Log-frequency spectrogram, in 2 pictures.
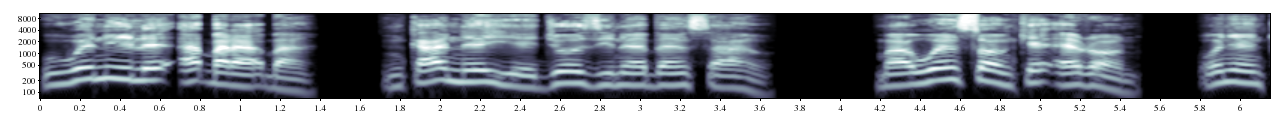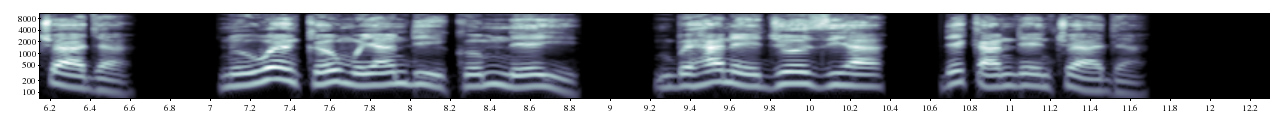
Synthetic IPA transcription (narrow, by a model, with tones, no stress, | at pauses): u˨we˦niː˦le˦ʔa˦k͡pa˨ɾa˨k͡pa̰˨ | ŋ̩˨ka˦ne˦ji˨e˨d͡ʒo˦zi˦ne˦be˦n̩˦sa˦a˦ɦʊ̰˨ | ma˨u˨we˦n̩˦sɔ˦ŋ̩˨ke˦e˦ɾɔ˨n̩˨ | o˦ɲe˦n̩˦t͡ʃʊ˦a˨d͡ʒa̰˨ | nu˨we˦ŋ̩˨ke˦ʊ˦mʊ˨ja˦n̩˦di˦i˨ko˦m̩˦ne˦jḭ˨ | ŋ͡m̩˨ɡ͡be˨ɦa˦ne˨d͡ʒo˦zi˦ɦa˦ | dɪ˦ka˨n̩˦dɪ˦n̩˦t͡ʃʊ˦a̰˨d͡ʒa̰˨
